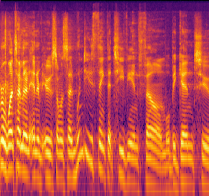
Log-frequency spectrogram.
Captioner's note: applause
